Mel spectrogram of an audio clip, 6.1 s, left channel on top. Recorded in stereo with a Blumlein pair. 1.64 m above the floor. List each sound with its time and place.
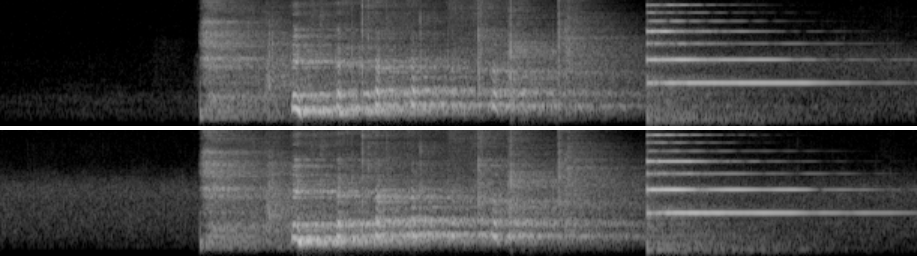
1.3 s a giggle: 5° left, 0.7 m
4.3 s a piano: 5° right, 0.9 m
